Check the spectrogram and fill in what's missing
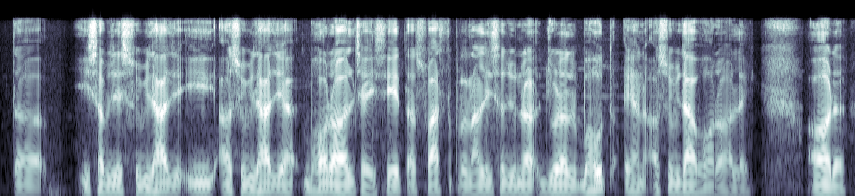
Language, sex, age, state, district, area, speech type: Maithili, male, 30-45, Bihar, Muzaffarpur, rural, spontaneous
